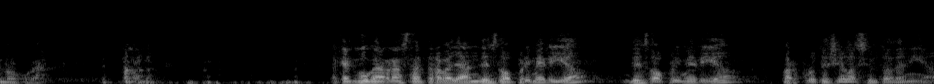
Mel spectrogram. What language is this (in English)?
Catalan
